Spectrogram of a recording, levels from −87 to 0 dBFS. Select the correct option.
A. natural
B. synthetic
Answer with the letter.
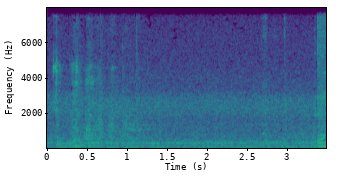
A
